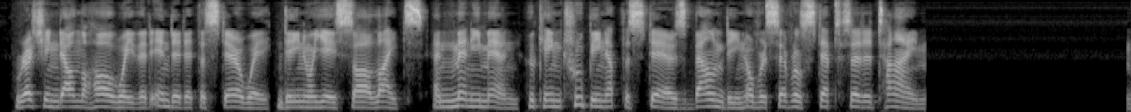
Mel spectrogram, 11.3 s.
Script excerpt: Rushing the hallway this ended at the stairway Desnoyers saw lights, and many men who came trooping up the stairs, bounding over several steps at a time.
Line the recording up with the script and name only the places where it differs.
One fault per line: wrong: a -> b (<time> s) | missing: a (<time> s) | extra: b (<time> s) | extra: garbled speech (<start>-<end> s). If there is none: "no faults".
extra: down (0.6 s)
wrong: this -> that (1.4 s)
